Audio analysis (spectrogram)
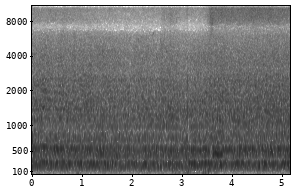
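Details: Swarming honey bees during transfer from their cluster into a modern beehive, a dense continuous hum that holds level for the whole stretch, with a few soft handling bumps beneath the buzzing.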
